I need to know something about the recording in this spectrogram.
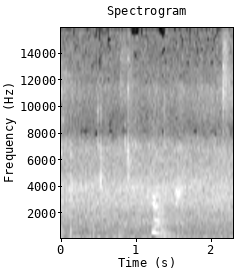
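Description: A baby macaque gives one short squeal that falls steeply in pitch, a little past halfway through.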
